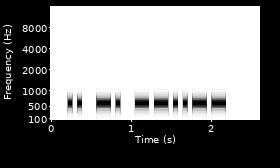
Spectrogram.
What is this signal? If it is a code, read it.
Morse code, heard as a keyed tone, about 20 wpm, 600 Hz. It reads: IN,
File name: cw-books / winnie-the-pooh / winnie-20wpm-page-0072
